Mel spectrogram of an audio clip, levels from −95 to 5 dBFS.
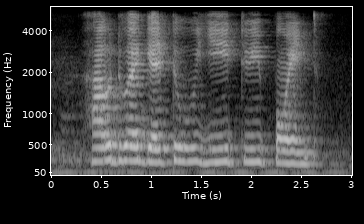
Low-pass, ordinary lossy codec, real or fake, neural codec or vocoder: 5.4 kHz; none; fake; vocoder, 44.1 kHz, 128 mel bands every 512 samples, BigVGAN v2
